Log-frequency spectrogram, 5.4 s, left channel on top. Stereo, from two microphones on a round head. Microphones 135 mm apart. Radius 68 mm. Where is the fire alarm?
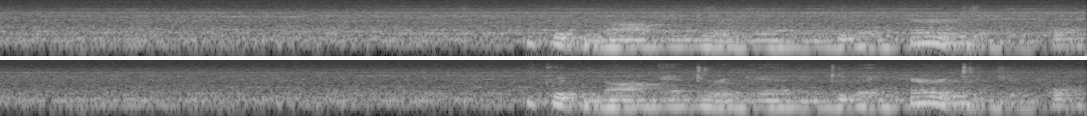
I don't hear a fire alarm.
